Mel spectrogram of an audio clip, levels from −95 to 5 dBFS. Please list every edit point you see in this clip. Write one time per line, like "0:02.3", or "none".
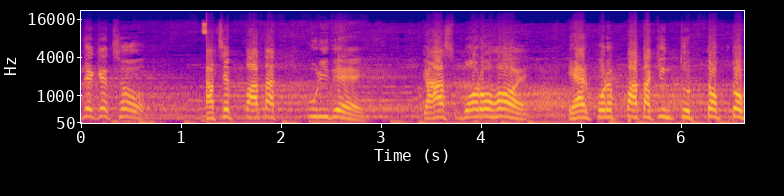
0:01.2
